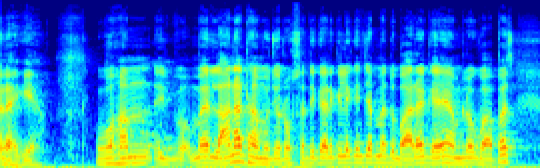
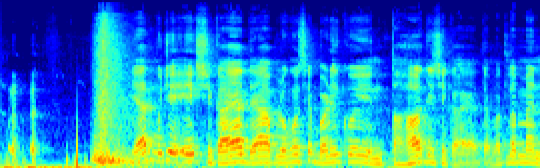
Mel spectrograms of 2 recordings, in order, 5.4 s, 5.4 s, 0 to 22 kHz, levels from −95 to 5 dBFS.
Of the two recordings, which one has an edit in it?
second; 1 cut; at 1.0 s

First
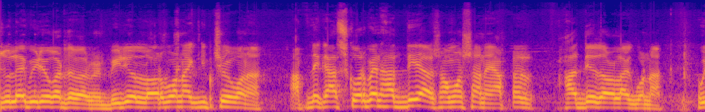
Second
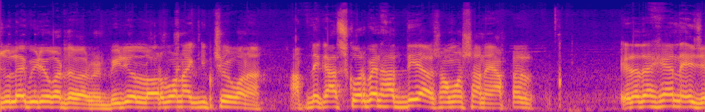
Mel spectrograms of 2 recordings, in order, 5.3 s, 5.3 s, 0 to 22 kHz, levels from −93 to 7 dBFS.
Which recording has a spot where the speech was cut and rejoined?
second; 1 cut; at 4.2 s

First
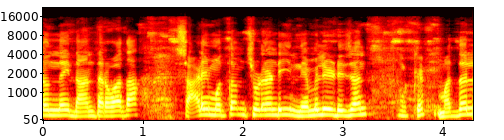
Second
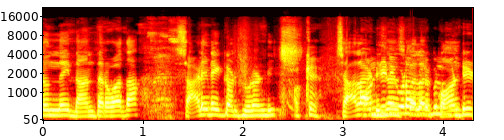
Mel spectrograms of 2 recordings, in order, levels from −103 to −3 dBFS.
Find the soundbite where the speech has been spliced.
second; 1 cut; at 1.7 s

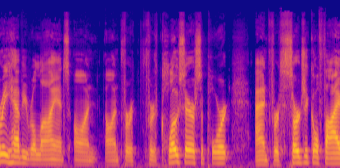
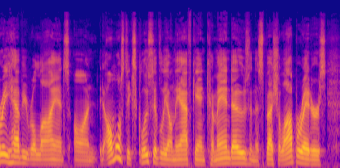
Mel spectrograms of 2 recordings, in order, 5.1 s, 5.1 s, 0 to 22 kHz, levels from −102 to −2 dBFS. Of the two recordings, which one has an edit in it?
second; 1 cut; at 1.6 s

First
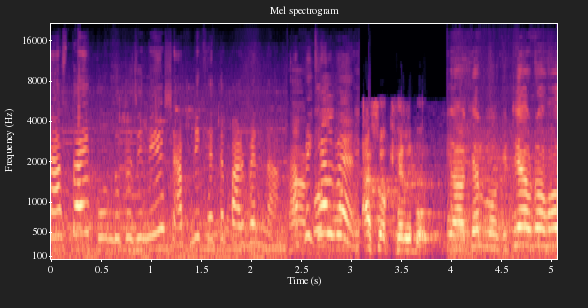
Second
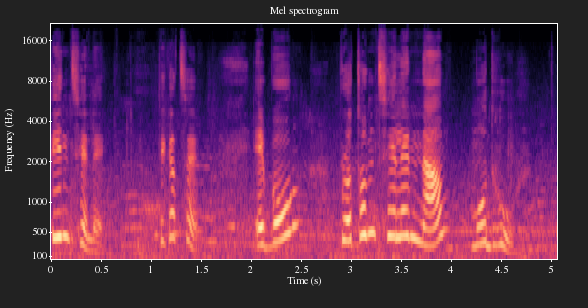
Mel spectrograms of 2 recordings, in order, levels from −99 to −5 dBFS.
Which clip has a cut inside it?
first; 2 cuts; at 2.4 s, 4.0 s

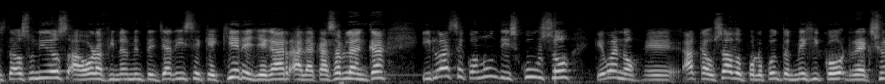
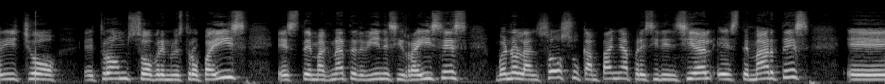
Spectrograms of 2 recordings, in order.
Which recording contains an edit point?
second; 1 cut; at 5.2 s

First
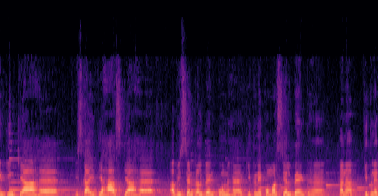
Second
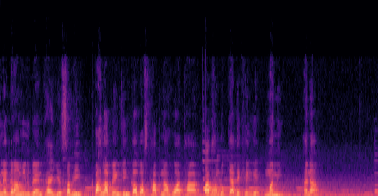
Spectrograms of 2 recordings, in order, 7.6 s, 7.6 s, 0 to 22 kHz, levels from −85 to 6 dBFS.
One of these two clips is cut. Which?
second; 2 cuts; at 1.7 s, 4.1 s

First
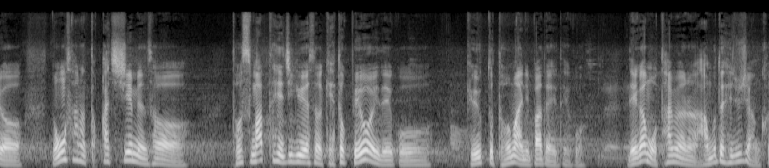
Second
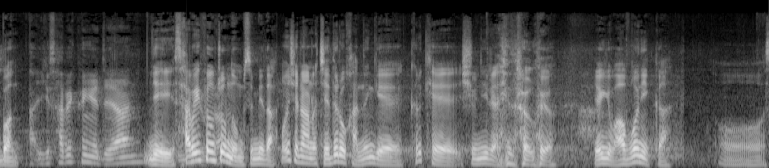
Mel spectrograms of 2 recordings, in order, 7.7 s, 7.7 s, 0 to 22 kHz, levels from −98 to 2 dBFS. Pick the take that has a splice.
second; 2 cuts; at 2.8 s, 6.8 s

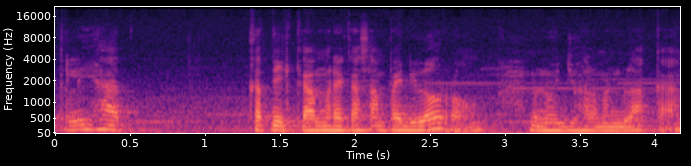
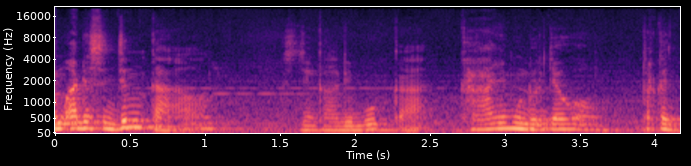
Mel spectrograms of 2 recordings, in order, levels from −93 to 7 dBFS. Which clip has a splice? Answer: second; 1 cut; at 2.6 s

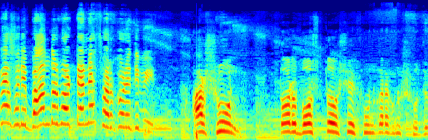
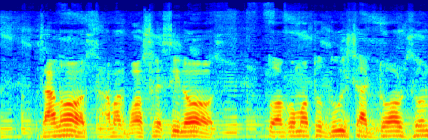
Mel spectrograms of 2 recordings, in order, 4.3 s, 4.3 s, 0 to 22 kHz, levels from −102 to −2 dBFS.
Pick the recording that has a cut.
first; 1 cut; at 1.7 s

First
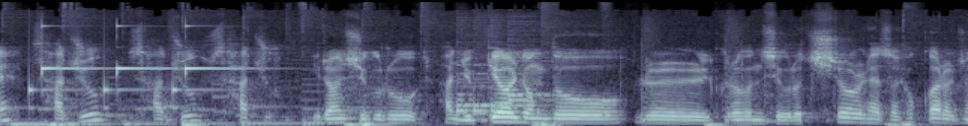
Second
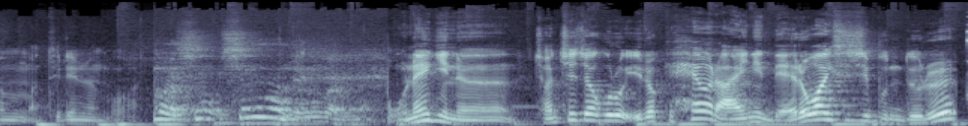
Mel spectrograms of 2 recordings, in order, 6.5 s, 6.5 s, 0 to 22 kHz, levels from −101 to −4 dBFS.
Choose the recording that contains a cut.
second; 1 cut; at 1.0 s

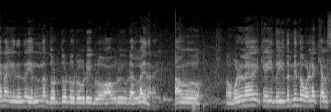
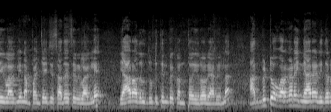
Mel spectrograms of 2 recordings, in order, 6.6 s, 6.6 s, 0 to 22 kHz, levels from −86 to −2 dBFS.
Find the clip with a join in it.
first; 1 cut; at 3.5 s

